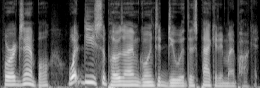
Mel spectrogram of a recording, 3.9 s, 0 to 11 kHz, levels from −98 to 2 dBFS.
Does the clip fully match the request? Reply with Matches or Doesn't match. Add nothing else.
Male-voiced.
Matches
